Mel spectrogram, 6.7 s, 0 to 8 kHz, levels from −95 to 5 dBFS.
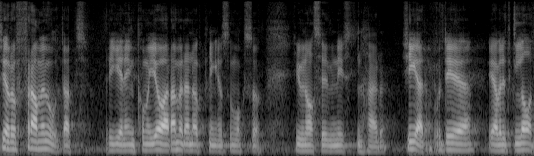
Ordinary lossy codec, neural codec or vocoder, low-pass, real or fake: none; codec, 16 kHz, 4 kbps, FunCodec, trained on Chinese and English, 50 frames a second; none; fake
